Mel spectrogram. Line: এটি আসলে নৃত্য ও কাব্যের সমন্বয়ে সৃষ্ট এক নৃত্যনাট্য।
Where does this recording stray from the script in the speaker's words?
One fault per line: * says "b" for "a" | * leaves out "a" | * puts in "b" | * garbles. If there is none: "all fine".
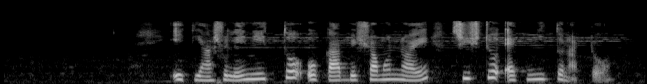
all fine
